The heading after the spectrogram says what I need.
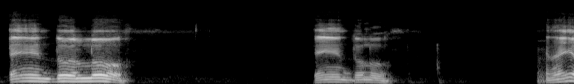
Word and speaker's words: pêndulo: Se a sílaba forte fosse no do aqui, seria paroxítona. Se fosse no lo aqui, seria oxítona. Mas é proparoxítonas. A sílaba forte é na antepenúltima.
